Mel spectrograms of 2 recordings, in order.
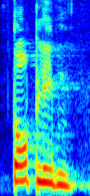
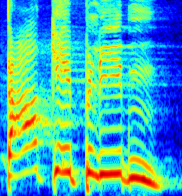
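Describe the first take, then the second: First: The phrase drops the ge- syllable entirely. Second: The phrase is said fully, keeping the ge- syllable.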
